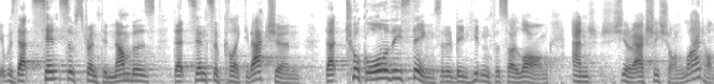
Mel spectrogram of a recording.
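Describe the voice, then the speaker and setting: Speaking with an Australian accent, a man with a fairly high pitch moves at a moderate pace through very wide pitch swings. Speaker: co-founder and CEO, conference keynote speaker. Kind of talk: keynote speech. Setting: conference stage with audience.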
